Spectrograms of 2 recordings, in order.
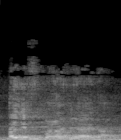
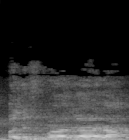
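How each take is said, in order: No difference in how they are said.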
